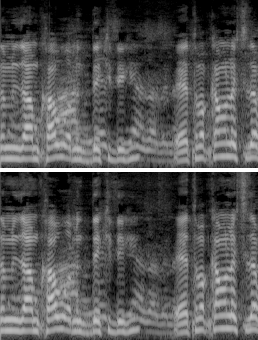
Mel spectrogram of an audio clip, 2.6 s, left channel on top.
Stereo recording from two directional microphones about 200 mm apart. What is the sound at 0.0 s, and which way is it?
A child's voice, 10° right (ahead or behind).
